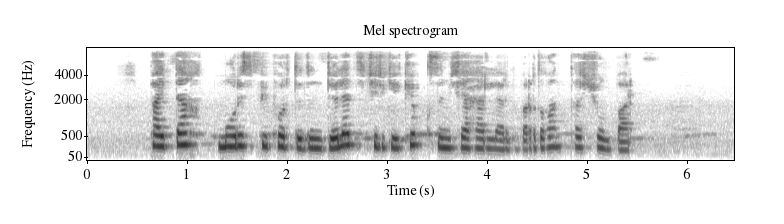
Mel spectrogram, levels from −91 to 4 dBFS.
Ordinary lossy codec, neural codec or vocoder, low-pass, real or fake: AAC, 48 kbps; none; 7.2 kHz; real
